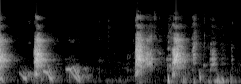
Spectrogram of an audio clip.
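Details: A Labrador and Rottweiler meet the neighbours' Beagle and Lhasa Apso across a fence. Irregular barking: one sharp bark, low grumbling sounds, a pause, then two more loud barks followed by quieter yips and huffs.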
